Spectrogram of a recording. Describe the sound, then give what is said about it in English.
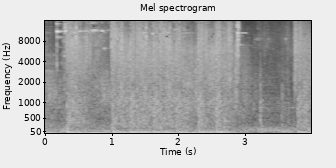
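Dense, loud gunfire from the video game Fallout: New Vegas, a sustained barrage of shots blurring into one continuous roar with almost no gaps, dipping only briefly before picking up again. “now we're gonna go with the gun. Okay. I'm just gonna shoot you in the head until you die.”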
